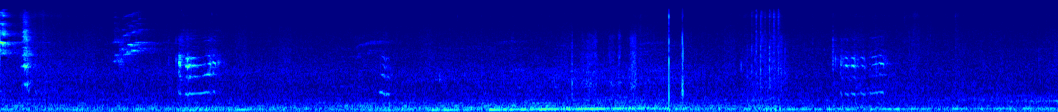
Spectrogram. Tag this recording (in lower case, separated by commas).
pets, cat caterwauling, cat, caterwaul, bird vocalization, animal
